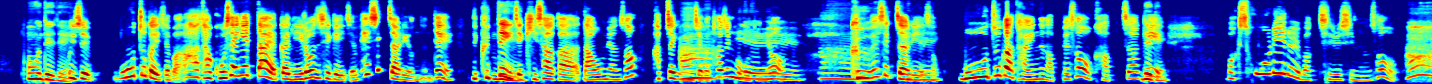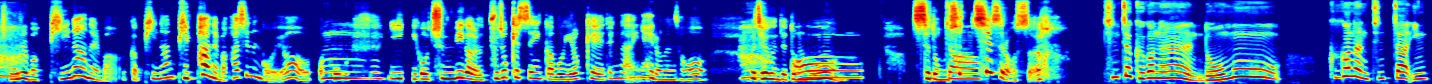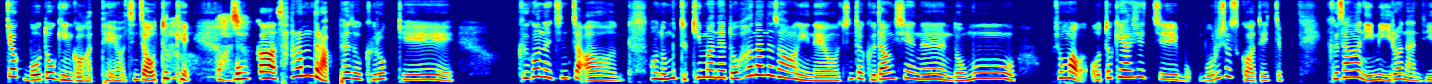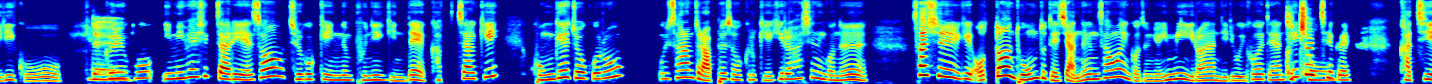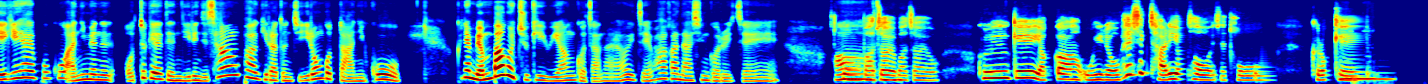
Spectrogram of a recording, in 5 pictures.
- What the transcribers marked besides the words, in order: tapping; gasp; put-on voice: "이 이거 준비가 이렇게 부족했으니까 뭐 이렇게 된 거 아니냐?"; gasp; laughing while speaking: "수치스러웠어요"; other background noise
- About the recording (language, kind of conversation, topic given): Korean, advice, 직장에서 상사에게 공개적으로 비판받아 자존감이 흔들릴 때 어떻게 대처해야 하나요?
